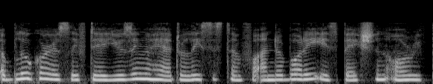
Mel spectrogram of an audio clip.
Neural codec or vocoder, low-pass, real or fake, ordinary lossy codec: codec, 16 kHz, 0.4 kbps, LongCat-Audio-Codec; 7.2 kHz; fake; none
